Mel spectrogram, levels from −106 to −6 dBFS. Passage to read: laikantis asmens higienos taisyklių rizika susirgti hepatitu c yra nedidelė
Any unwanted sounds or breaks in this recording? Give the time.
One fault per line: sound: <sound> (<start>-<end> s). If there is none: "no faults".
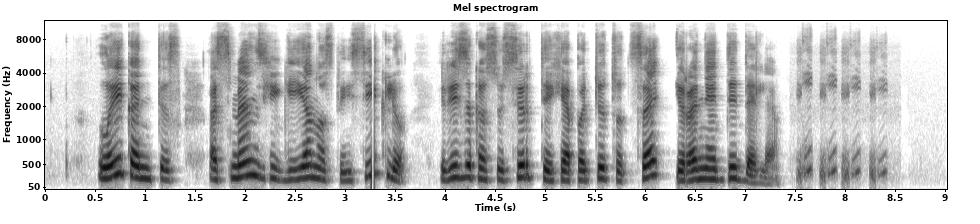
sound: dropout (3.3-3.3 s)
sound: laugh (7.5-8.4 s)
